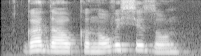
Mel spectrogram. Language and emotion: Russian, neutral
